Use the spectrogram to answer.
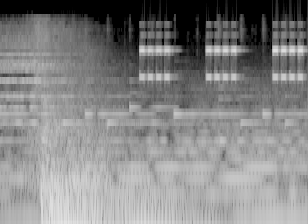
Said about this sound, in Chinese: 床头的闹钟准时的响了起来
